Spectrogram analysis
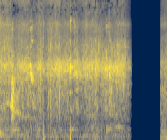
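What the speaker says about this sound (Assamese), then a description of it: "এতিয়া আদা নহৰুখিনিও ভাজি ল'ব লাগিব।" Close sizzling of ginger and garlic frying in a hot pan with a few stirring scrapes, then a brief silence before the sizzle resumes.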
